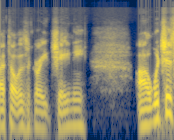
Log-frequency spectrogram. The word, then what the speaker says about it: Chani: Barbara Tova I thought was a great Cheney, which is how you pronounce it. In the movie they used Chani, and it's not.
